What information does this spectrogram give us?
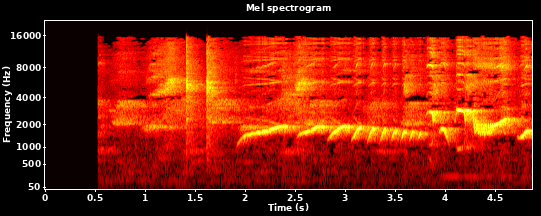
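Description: White-rumped shama in rich, varied song: fast strings of clear whistles and buzzy rattles, rising and falling, about three or four notes a second.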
